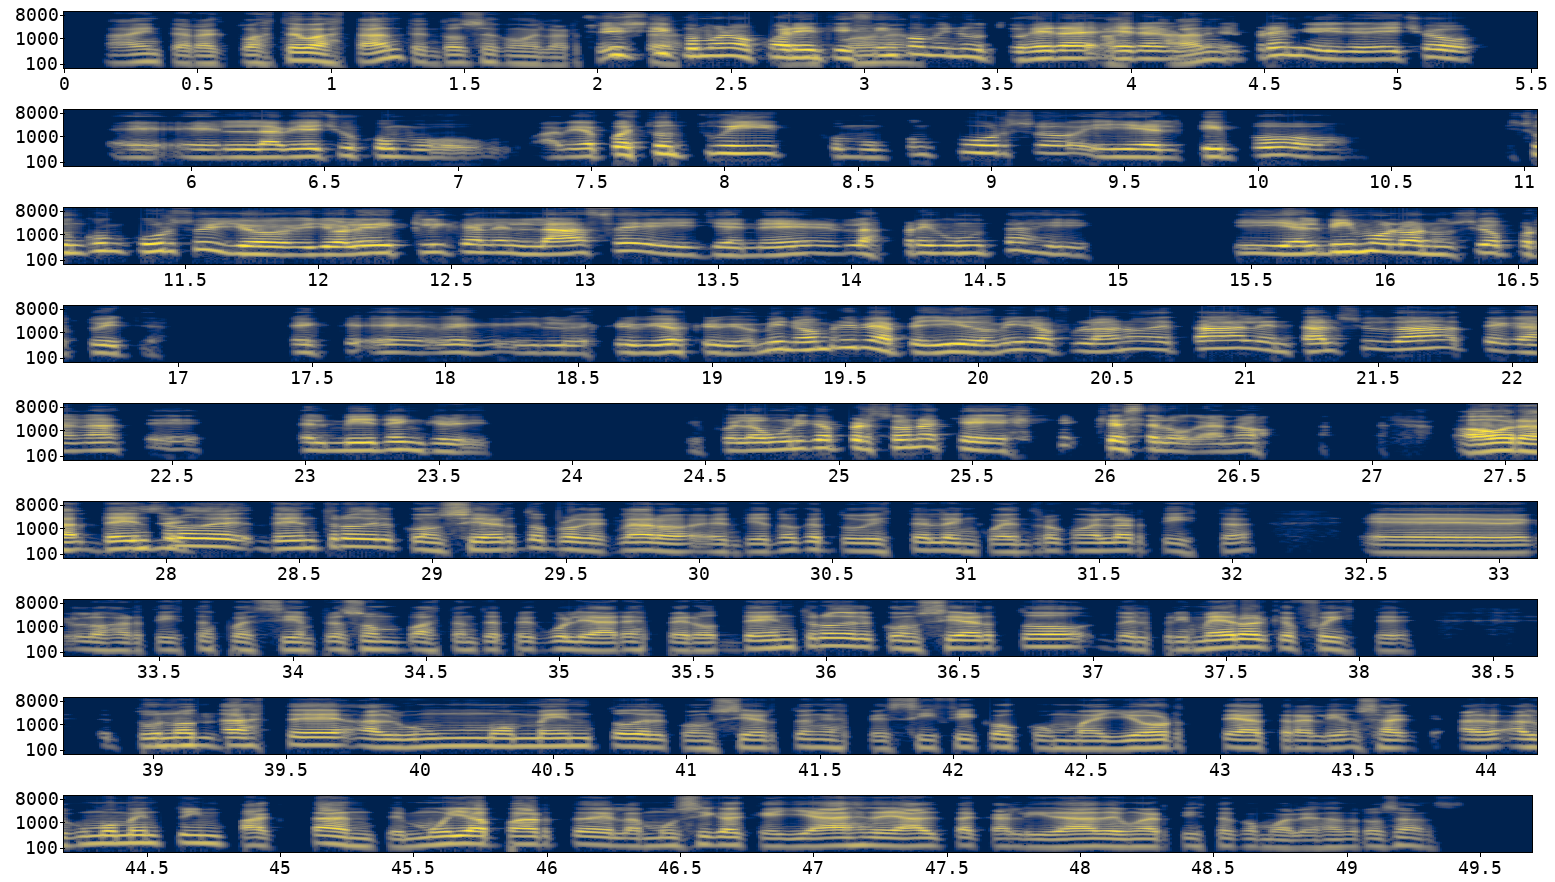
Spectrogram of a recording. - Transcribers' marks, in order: unintelligible speech; chuckle; laugh
- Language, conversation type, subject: Spanish, podcast, ¿Recuerdas algún concierto que te dejó sin palabras?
